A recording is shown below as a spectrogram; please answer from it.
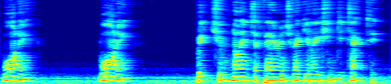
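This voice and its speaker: An automated sci-fi alert system. The delivery is monotone and very measured, with clipped, impassive announcements. It rings in an echoey space. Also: male voice, medium pitch, creaky. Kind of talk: science fiction audio drama. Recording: echoey, music underneath.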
